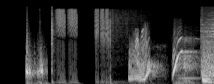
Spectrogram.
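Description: A quick run of cartoon sound effects: several short pops and bursts, then two quick rising boing-like glides.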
